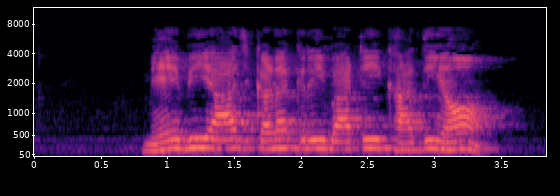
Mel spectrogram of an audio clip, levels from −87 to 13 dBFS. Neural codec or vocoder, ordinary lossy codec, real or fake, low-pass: none; AAC, 48 kbps; real; 7.2 kHz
